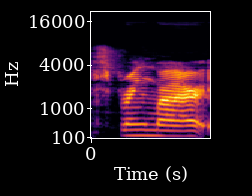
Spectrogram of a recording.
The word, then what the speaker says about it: Springmeier: Fritz is spelled Fritz space, and Springmeier is spelled like it sounds, except for it's Springmeier. Springmeier.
